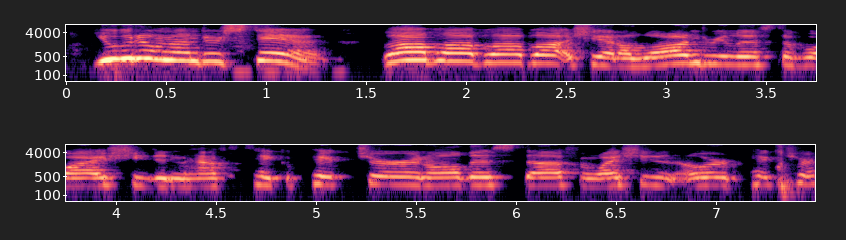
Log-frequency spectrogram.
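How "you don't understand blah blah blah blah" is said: high, loud screaming rant, word after word. Retelling how a woman yelled at a 17-year-old girl: imitating someone screaming. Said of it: "She screamed at her and said".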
